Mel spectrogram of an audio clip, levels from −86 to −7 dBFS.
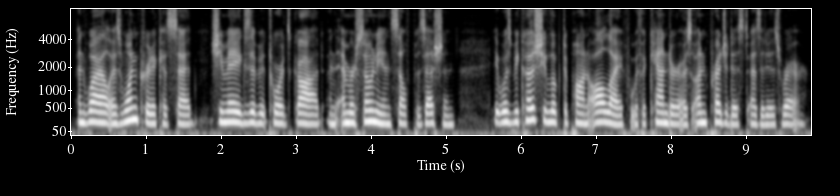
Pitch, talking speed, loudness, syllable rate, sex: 195 Hz, 200 wpm, -18 LUFS, 5.9 syllables/s, female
